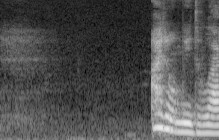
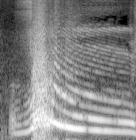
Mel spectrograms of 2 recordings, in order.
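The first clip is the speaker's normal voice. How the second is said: loud, drawn-out vroom falling in pitch; car vroom imitation; 2 semitones higher, 10 dB louder than usual. Neighbor speeding off, loud imitated engine vroom. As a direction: imitate a car zooming away, loudly.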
